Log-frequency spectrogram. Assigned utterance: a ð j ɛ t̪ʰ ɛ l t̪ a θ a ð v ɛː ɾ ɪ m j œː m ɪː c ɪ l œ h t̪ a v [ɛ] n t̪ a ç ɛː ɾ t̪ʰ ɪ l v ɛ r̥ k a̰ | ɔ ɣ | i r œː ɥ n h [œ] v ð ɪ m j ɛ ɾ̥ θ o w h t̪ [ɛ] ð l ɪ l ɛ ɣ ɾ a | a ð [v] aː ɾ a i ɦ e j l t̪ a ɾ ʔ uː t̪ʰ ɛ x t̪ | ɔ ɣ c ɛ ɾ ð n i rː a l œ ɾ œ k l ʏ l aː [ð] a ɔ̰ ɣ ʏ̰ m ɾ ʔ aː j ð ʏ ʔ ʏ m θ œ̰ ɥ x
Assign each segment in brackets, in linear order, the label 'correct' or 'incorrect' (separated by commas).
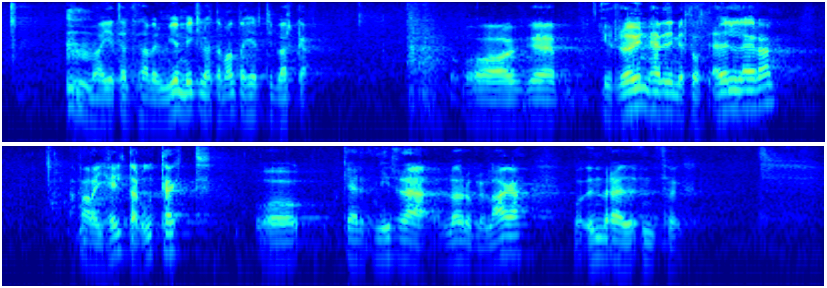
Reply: incorrect, incorrect, correct, incorrect, incorrect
